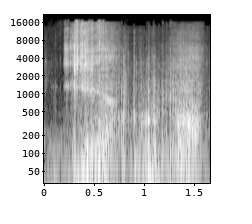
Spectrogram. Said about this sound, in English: Wow, good crunch on that. Very good crunch. Fresh. Well, I don't eat pork crackling often, but this is definitely something else.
